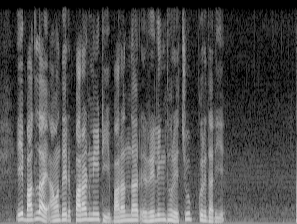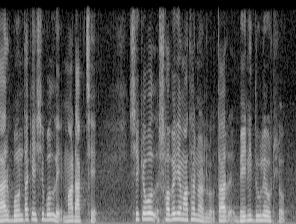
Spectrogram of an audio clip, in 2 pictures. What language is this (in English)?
Bangla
